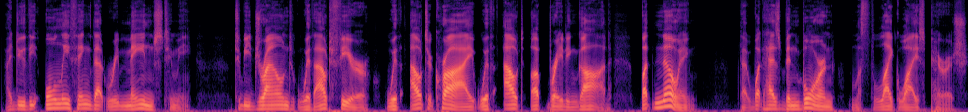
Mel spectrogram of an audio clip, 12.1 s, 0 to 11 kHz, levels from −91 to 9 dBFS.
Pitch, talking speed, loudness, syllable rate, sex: 95 Hz, 145 wpm, -21 LUFS, 4.3 syllables/s, male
